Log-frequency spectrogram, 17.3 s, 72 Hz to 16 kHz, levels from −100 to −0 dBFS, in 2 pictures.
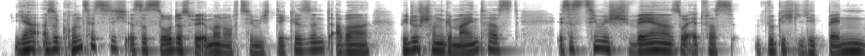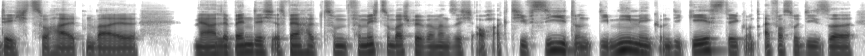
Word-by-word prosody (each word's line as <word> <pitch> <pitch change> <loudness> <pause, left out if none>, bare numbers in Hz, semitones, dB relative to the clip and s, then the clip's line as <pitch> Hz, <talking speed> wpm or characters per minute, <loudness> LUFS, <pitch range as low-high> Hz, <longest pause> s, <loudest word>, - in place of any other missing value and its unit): Ja, 135 +4 +4
also 135 +1 0
grundsätzlich 170 +1 -1
ist 135 - -2
es 130 0 +1
so, 120 +3 +4
dass 130 0 +2
wir - - +6
immer 115 0 +3
noch 95 -1 -2
ziemlich 100 -2 -6
dicke 100 +6 -2
sind, 135 +2 -3
aber 110 0 +2 0.3
wie 125 - +2
du 145 +2 +3
schon 125 -4 +2
gemeint 110 +4 +2
hast, 130 -1 -2 0.4
ist - - -2
es 135 -1 -1
ziemlich 150 -3 +2
schwer, 125 +1 +5
so 120 +1 -1
etwas 115 0 -2 0.2
wirklich 120 +2 -4
lebendig 105 -1 0
zu 85 0 -3
halten, 80 +1 -1
weil 80 0 +1 0.6
ja, 90 0 +3
lebendig 100 +2 +2
ist 95 +2 -6
wäre 100 0 +4
halt 95 -2 -5
zum 100 -2 -3
für 100 - -7
mich 115 +3 +2
zum 105 -2 -4
Beispiel, 100 -1 -1
wenn 95 0 -3
man 90 -1 -2
sich 95 0 -7
auch - - -5
aktiv 100 -1 -7
sieht 125 +1 +1
und 85 0 -6
die 95 - -3
Mimik 120 -2 +2
und 90 - -6
die 95 -2 -9
Gestik 125 -4 0
und - - -12
einfach 100 +1 -3
so 105 - -6
diese- 90 -2 -1
110 Hz, 195 wpm, -24 LUFS, 95-130 Hz, 0.6 s, wir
